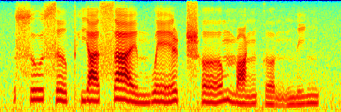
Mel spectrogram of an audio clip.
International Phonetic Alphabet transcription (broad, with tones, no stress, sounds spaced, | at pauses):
s u˦ s ɹ̩˦ pʰ j ä˦ s a˥˨ ɪ̯ m w e˨˦ ɪ̯ ʈ͡ʂʰ ɤ˨˦ m ɑ˨˦ ŋ k ɤ̰˨˩ ŋ n̪ i˦ ŋ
